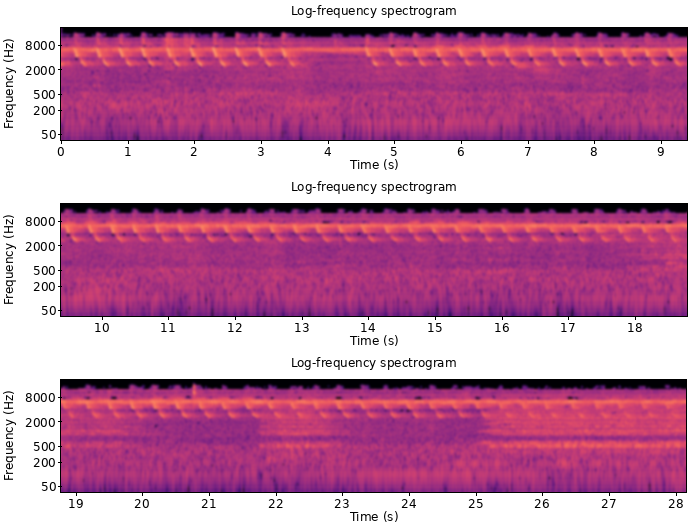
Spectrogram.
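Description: A small bird chirping rapidly and without a break, about four or five short, high, falling chirps a second, loudest at the start and growing fainter. In the second half a steady pitched tone sounds three times, a couple of seconds each.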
